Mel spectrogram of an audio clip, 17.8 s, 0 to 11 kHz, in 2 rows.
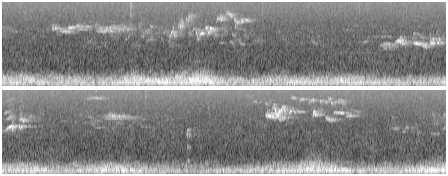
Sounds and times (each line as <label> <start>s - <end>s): planes pass by 0.0s - 17.7s
dogs 12.5s - 12.9s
